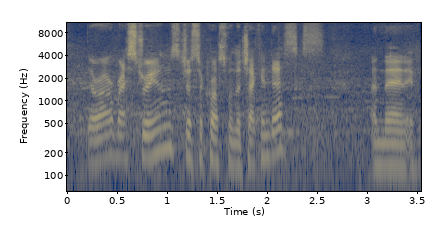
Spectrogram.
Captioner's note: none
